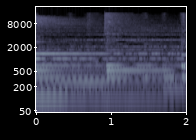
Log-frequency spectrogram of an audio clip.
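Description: Instrumental break in a slow love ballad: sustained chords over a held bass, a new chord struck about once a second, with no singing.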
